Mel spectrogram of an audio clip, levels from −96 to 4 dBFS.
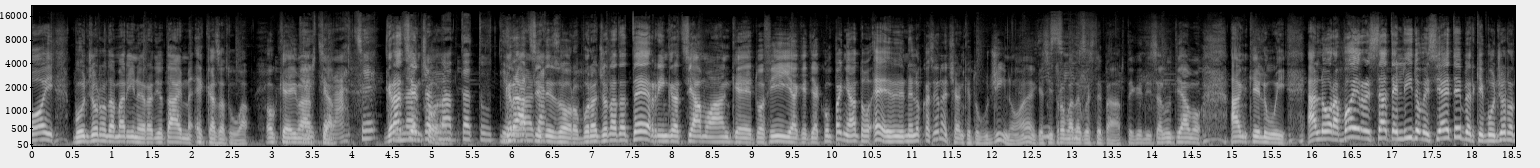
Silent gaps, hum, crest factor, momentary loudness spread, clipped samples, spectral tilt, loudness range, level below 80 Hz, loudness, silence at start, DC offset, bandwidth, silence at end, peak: none; none; 16 dB; 9 LU; under 0.1%; -5.5 dB/octave; 5 LU; -52 dBFS; -24 LUFS; 0 s; under 0.1%; 16.5 kHz; 0 s; -6 dBFS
